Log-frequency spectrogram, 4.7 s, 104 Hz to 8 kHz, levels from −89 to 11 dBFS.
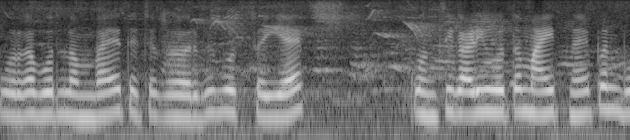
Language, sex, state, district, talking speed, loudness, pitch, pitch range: Marathi, female, Maharashtra, Gondia, 215 wpm, -15 LUFS, 235 Hz, 225-250 Hz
